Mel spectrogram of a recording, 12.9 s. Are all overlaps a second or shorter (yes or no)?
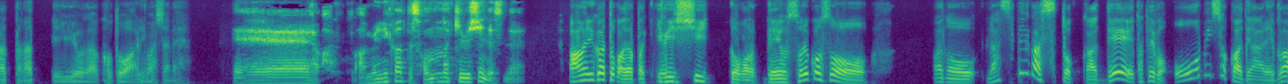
yes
